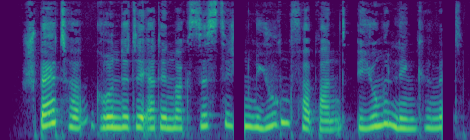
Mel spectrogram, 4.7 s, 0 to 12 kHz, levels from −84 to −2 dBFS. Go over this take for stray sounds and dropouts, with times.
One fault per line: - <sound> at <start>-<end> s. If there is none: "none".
- dropout at 2.3-2.5 s
- dropout at 4.4-4.5 s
